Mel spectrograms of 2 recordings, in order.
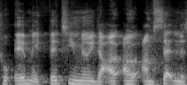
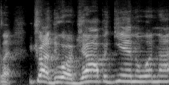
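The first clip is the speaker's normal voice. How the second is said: put-on New York accent, pitched way up; 10 semitones higher than usual. Retelling a scene, quoting a character's line: new york accent. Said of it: "she hits him with a New York".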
